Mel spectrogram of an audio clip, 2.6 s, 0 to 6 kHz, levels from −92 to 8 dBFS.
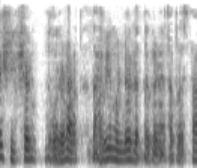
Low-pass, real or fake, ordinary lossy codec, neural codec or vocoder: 5.4 kHz; fake; MP3, 32 kbps; vocoder, 22.05 kHz, 80 mel bands, HiFi-GAN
